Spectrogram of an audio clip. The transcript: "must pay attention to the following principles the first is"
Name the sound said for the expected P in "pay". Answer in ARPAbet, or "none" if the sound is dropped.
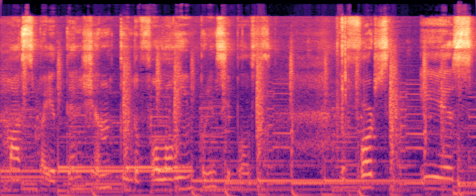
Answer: B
